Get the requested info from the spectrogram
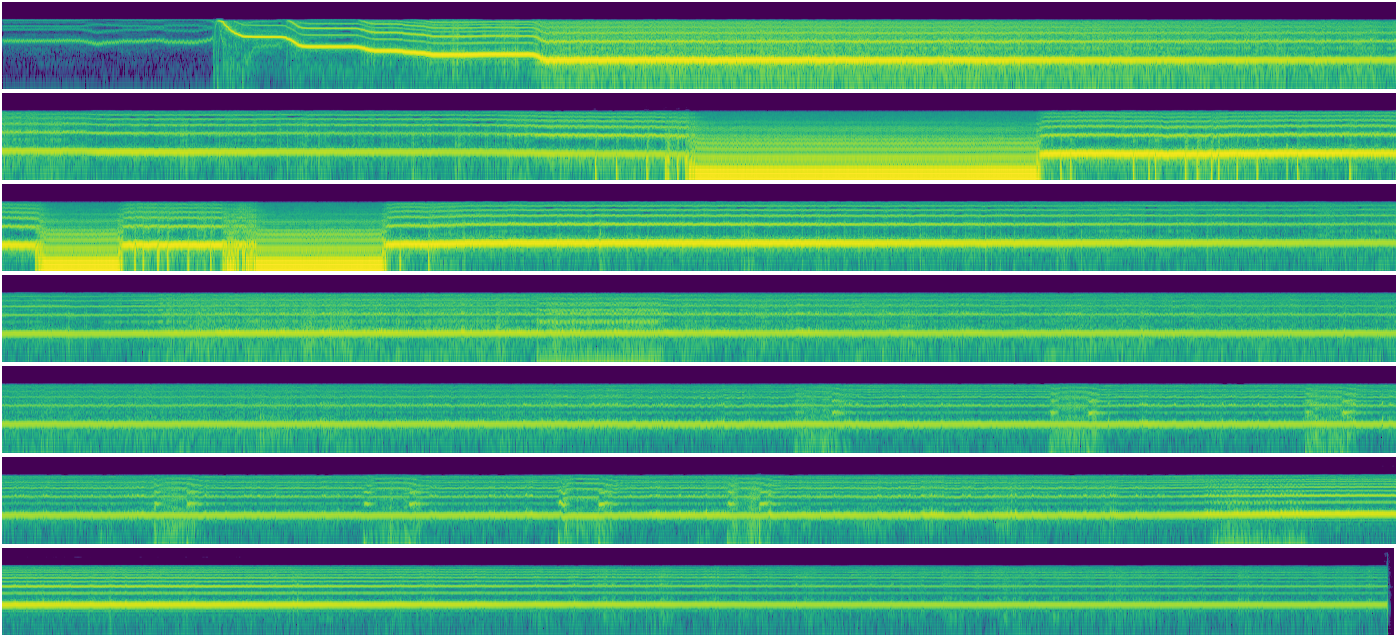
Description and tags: circuit bending baby radio fm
